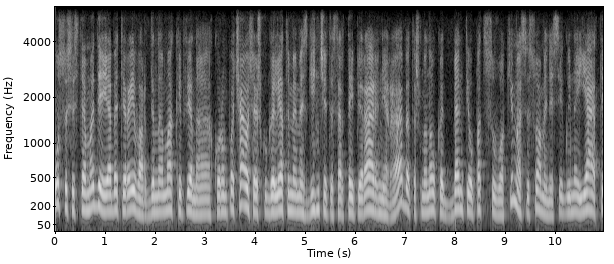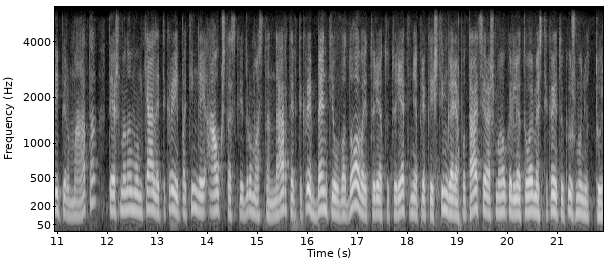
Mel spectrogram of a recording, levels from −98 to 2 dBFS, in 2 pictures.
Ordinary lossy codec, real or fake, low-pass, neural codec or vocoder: Opus, 24 kbps; real; 5.4 kHz; none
